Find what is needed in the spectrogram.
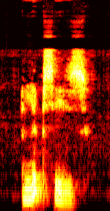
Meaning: plural of ellipsis
- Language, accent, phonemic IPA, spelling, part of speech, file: English, Southern England, /ɪˈlɪpsiːz/, ellipses, noun, LL-Q1860 (eng)-ellipses.wav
